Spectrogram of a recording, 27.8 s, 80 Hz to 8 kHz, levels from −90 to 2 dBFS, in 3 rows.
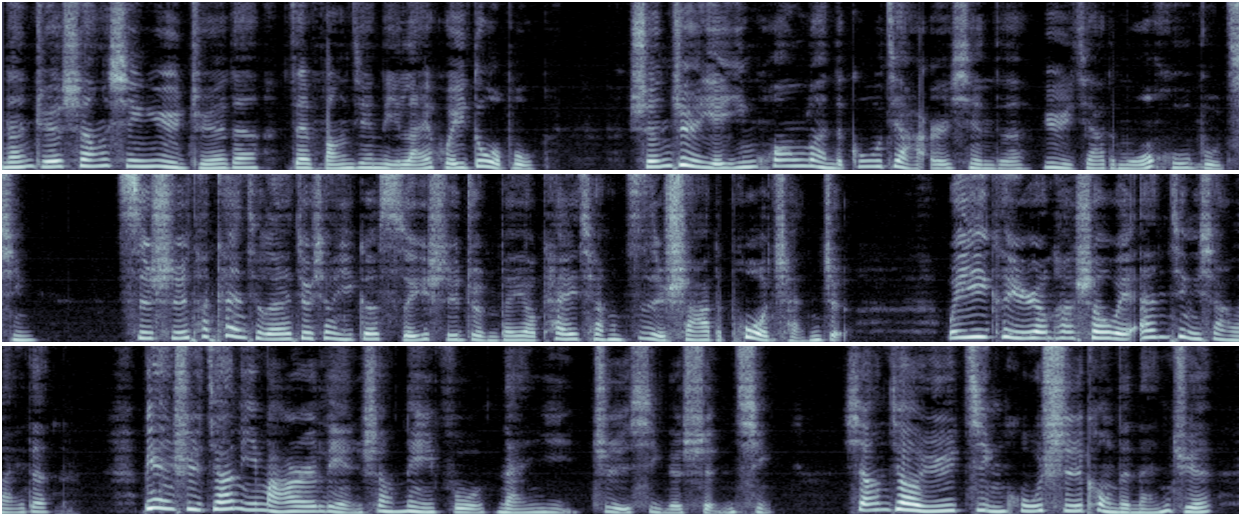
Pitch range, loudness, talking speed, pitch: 195-275 Hz, -19 LUFS, 210 characters per minute, 230 Hz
